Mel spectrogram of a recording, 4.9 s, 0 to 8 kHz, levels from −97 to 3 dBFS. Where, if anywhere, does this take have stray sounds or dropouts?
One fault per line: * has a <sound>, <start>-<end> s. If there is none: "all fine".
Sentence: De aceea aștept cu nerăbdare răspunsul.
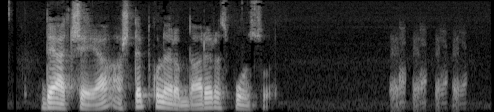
* has a laugh, 3.9-4.7 s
